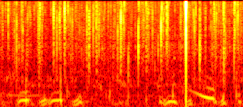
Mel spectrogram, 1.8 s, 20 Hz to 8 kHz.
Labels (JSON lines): {"label": "biophony, cascading saw", "recorder": "SoundTrap 600 or HydroMoth"}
